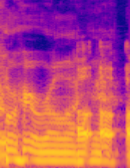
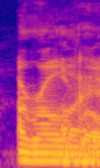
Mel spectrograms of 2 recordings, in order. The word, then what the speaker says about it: Arola: Cory Arola. – Arola. Okay. – Arola. Yeah. – Like a Corolla, but Arola. Close enough, right? – Yeah.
